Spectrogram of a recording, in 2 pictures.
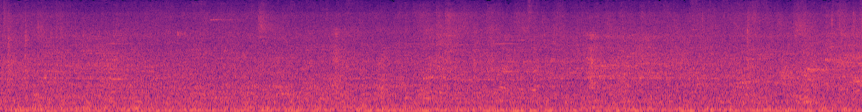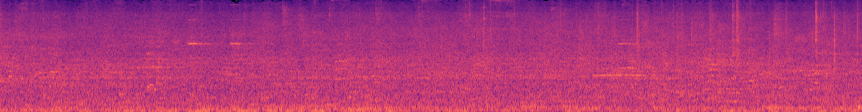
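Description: A steady murmur of distant voices fills a large indoor hall.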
